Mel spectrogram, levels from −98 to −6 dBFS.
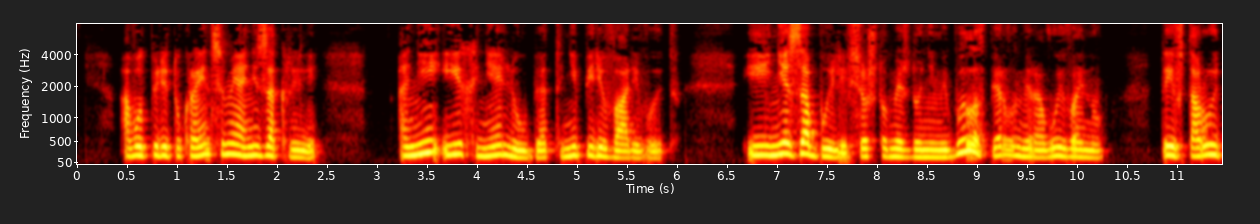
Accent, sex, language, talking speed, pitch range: native, female, Russian, 140 wpm, 165-210 Hz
